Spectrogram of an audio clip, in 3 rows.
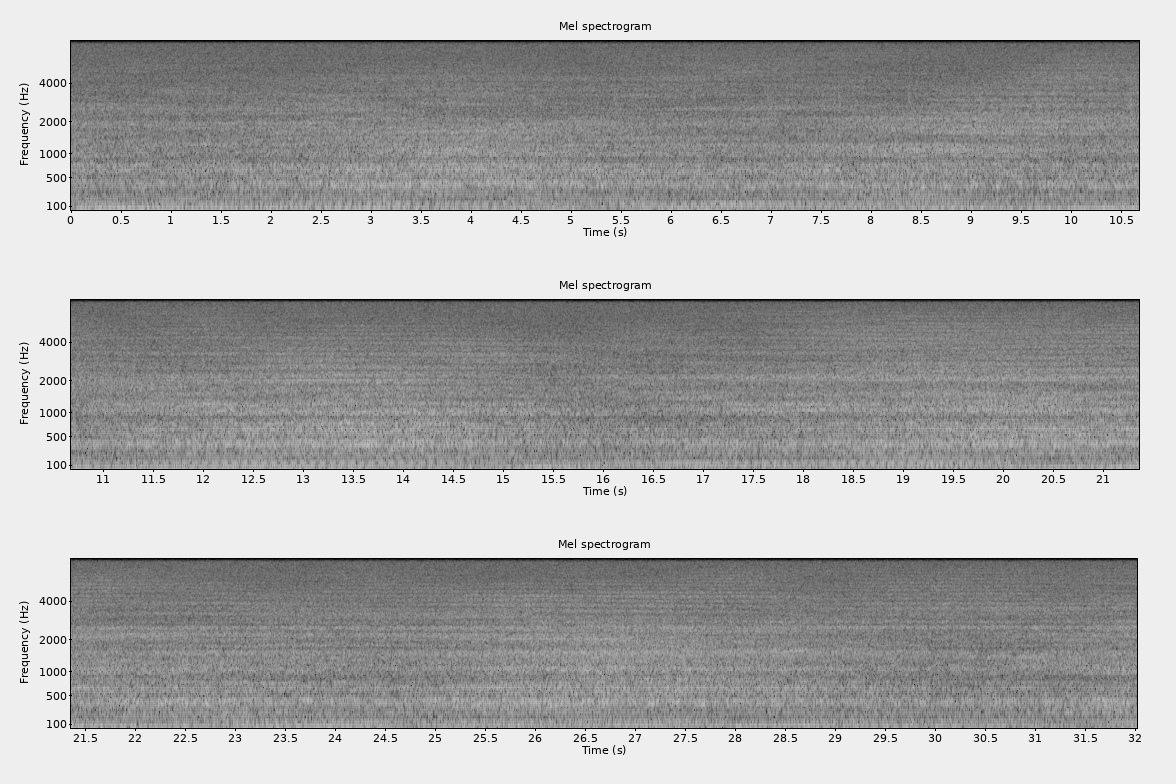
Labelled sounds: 17.2	17.5	vessel noise, 1.2 to 1.3 kHz
20.9	21.2	vessel noise, 5.2 to 5.4 kHz

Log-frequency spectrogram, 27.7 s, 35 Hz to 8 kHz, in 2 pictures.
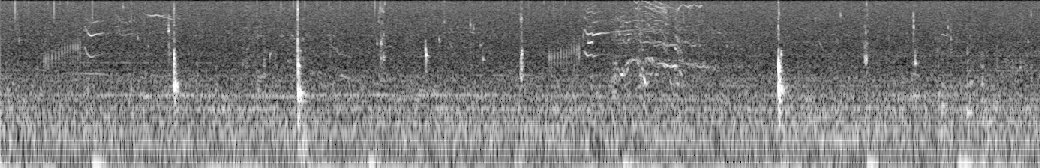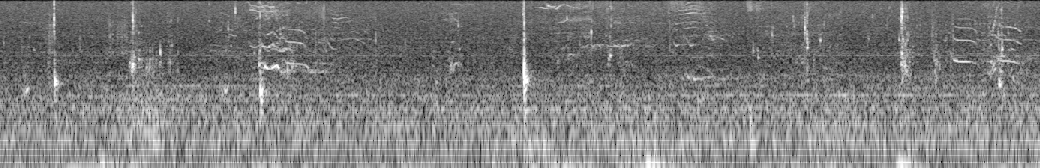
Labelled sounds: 1.0	1.4	killer whale, southern Alaska resident, 1.1 to 4.7 kHz
7.7	9.6	killer whale, southern Alaska resident, 0.46 to 8.0 kHz
12.5	12.8	killer whale, southern Alaska resident, 1.8 to 4.3 kHz
14.1	14.5	killer whale, southern Alaska resident, 1.1 to 4.4 kHz
17.1	18.8	killer whale, southern Alaska resident, 0.60 to 6.8 kHz
22.7	23.4	killer whale, southern Alaska resident, 2.0 to 8.0 kHz
26.5	27.6	killer whale, southern Alaska resident, 0.74 to 4.9 kHz

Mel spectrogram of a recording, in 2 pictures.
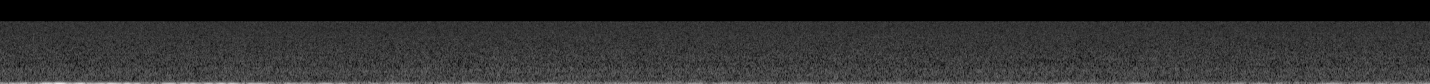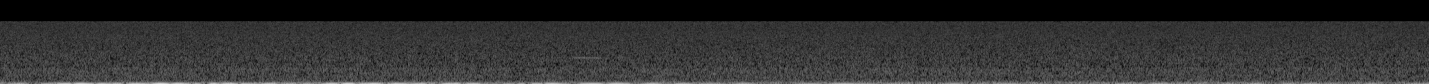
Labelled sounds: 20.0	20.3	humpback whale, 1.2 to 1.4 kHz

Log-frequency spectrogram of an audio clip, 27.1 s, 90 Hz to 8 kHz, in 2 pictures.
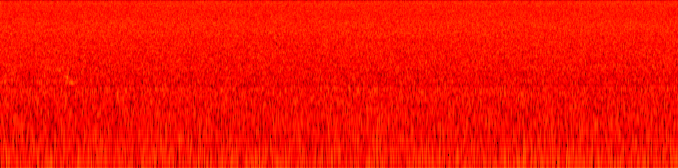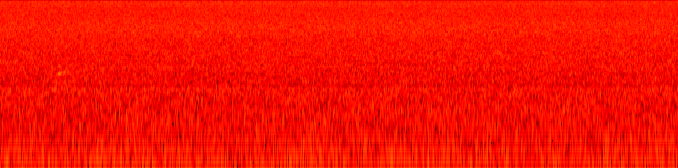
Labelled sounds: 1.3	1.5	humpback whale, 0.80 to 1.1 kHz

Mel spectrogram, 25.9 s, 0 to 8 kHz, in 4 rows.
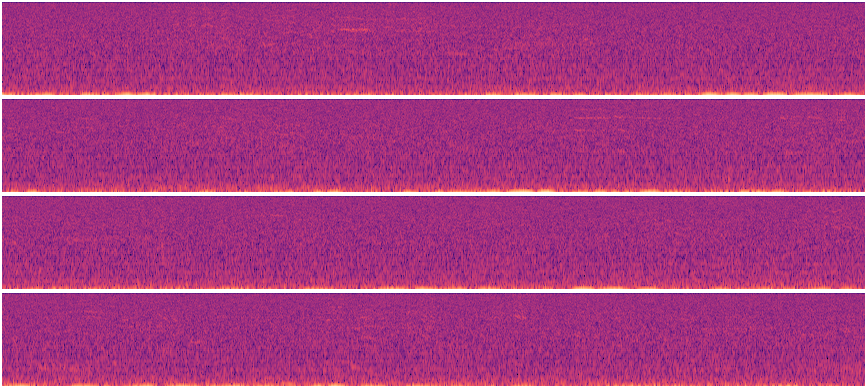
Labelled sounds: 2.5	2.8	Pacific white-sided dolphin, 2.9 to 3.3 kHz
10.8	11.0	Pacific white-sided dolphin, 4.1 to 4.3 kHz

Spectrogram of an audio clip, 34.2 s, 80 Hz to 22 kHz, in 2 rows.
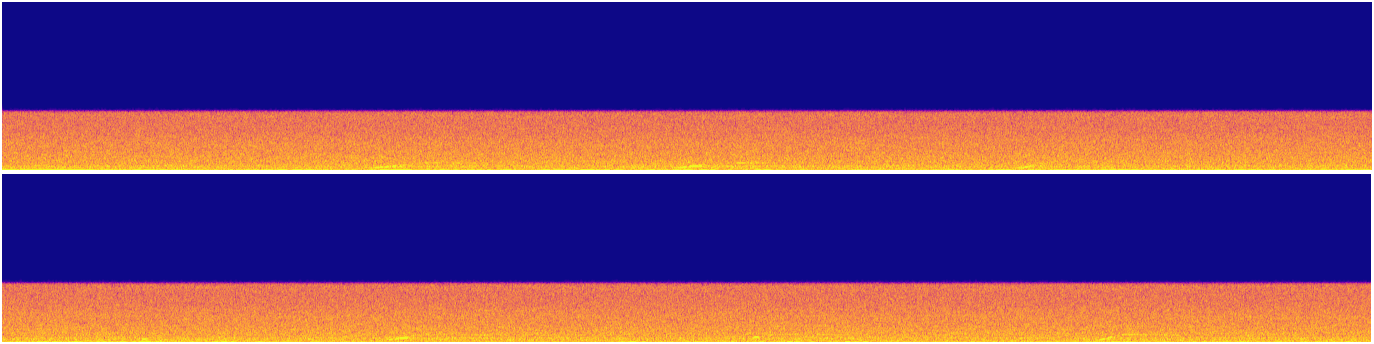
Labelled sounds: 5.2	5.5	humpback whale, 1.1 to 1.2 kHz
31.1	31.5	humpback whale, 1.0 to 1.2 kHz

